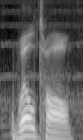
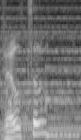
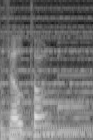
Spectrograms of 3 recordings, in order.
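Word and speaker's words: Weltall: Weltal is how I pronounced it when I first played this game. I believe Veltel or Veltal is more appropriate.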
